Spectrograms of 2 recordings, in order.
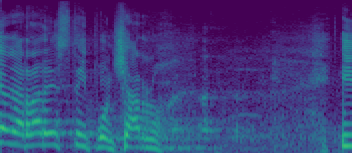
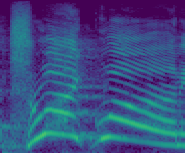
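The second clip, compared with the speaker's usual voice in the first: umpire's strike call; 7 semitones higher than usual. Retold or imitated. Umpire calls strike in game.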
